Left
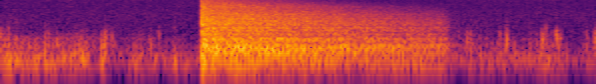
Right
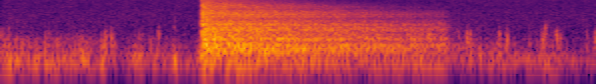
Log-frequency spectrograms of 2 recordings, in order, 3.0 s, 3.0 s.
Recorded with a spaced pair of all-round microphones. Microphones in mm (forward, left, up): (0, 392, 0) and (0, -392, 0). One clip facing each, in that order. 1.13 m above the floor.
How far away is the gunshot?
About 0.9 m.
